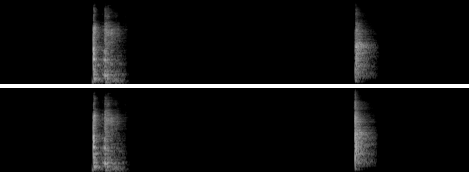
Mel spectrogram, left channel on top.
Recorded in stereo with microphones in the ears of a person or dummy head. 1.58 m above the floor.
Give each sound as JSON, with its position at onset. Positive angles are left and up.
{"t": 0.9, "sound": "a door slam", "side_deg": 5, "distance_m": 0.5}
{"t": 3.5, "sound": "a clap", "side_deg": -60, "distance_m": 0.6}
